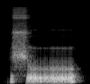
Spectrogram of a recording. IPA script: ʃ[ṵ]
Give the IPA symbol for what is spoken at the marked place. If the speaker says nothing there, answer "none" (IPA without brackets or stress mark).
ṵ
